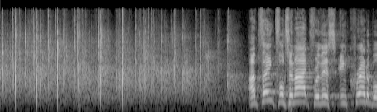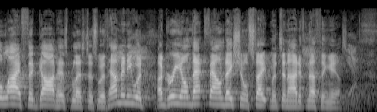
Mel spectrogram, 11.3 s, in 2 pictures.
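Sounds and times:
audience clapping in unison: 0.0 - 3.9
speech: 3.7 - 11.0.

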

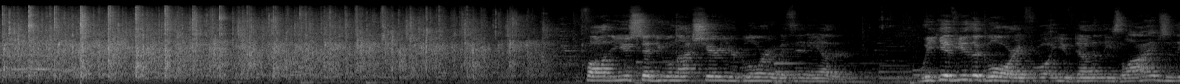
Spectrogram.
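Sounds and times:
audience clapping: 0.0 - 5.8
speech: 5.9 - 11.7.

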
